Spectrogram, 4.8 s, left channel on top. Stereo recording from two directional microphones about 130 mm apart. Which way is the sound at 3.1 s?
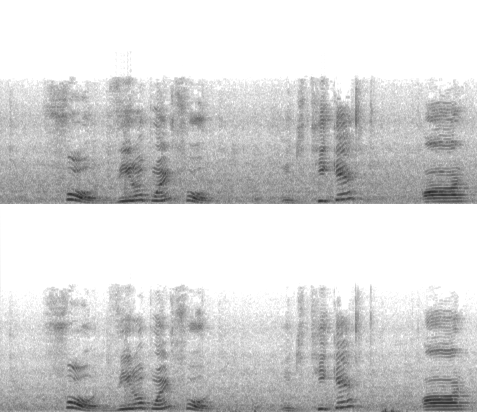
90° right.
